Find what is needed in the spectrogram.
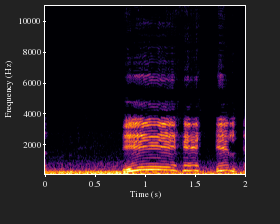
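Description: Steady low rumble of a truck's engine and road noise heard inside the moving cab. Over the second half a man's voice draws out long, wavering 'e-e' sounds in a half-sung tone.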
